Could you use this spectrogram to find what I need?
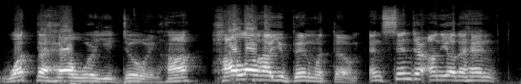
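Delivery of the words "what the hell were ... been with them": plain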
